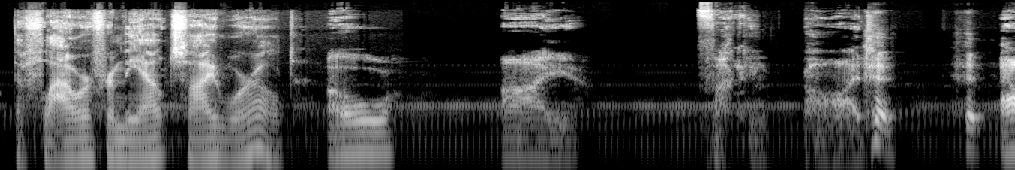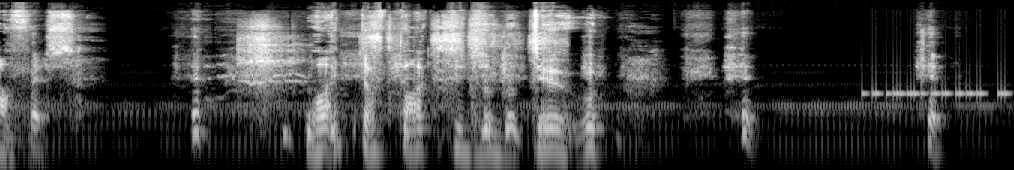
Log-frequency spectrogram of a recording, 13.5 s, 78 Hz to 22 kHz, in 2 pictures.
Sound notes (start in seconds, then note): 6.4 laughs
